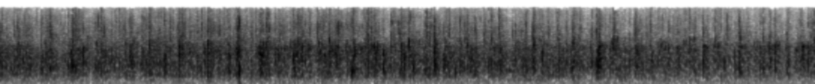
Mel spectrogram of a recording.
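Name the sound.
audience applauding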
